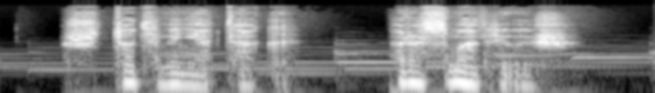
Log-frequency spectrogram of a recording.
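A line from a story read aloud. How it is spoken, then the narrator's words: Whispered question. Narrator (Russian): шепотом спросила Юлия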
